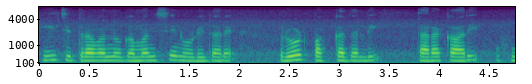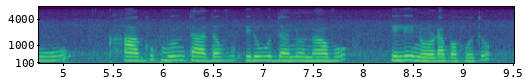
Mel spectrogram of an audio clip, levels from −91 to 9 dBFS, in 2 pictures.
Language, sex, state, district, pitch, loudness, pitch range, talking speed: Kannada, female, Karnataka, Bangalore, 200 Hz, -18 LUFS, 195-215 Hz, 90 wpm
